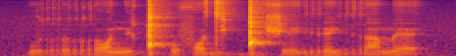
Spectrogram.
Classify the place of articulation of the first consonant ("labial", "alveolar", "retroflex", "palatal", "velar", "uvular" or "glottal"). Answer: alveolar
